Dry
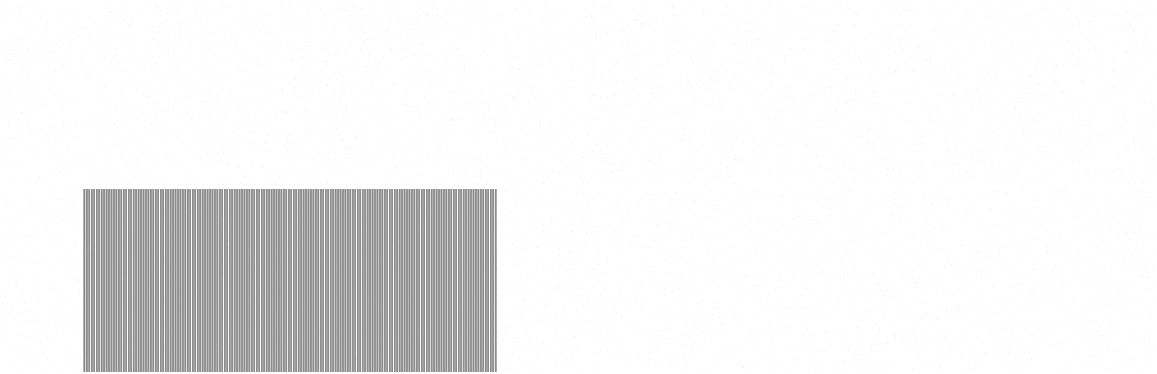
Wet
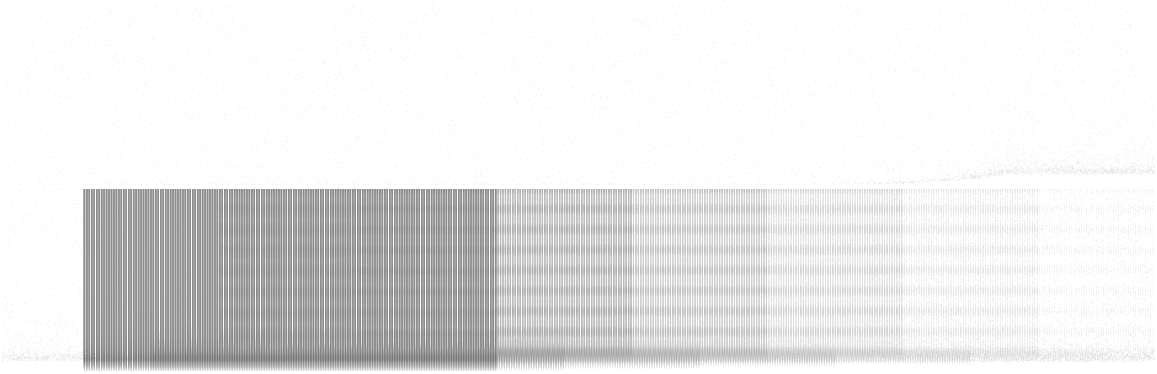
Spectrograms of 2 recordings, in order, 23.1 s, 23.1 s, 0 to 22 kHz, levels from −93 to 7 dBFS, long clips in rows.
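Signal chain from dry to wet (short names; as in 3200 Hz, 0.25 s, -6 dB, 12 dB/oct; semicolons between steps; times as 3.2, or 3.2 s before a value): high-pass sweep 110 Hz -> 1600 Hz, 8.35–10.06; on a send: echo with dull and thin repeats by turns 0.677 s, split 2100 Hz, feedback 66%, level -13 dB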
